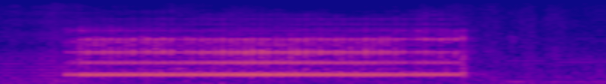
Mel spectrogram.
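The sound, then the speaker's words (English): A single steady electronic telephone ring from a call placed on a regular phone, an even, buzzy tone rich in overtones, holds for just over a second and then cuts off abruptly, with no voices. “Answer the phone, you dumb.”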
